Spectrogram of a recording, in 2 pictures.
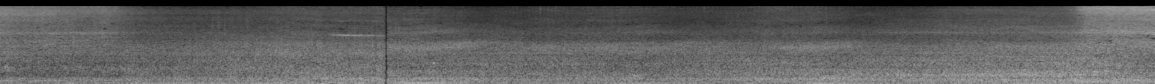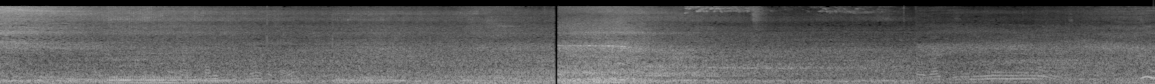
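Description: City bus diesel engines running and pulling away amid street traffic, with a loud hiss of air about halfway through and a louder rush of passing traffic near the end.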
